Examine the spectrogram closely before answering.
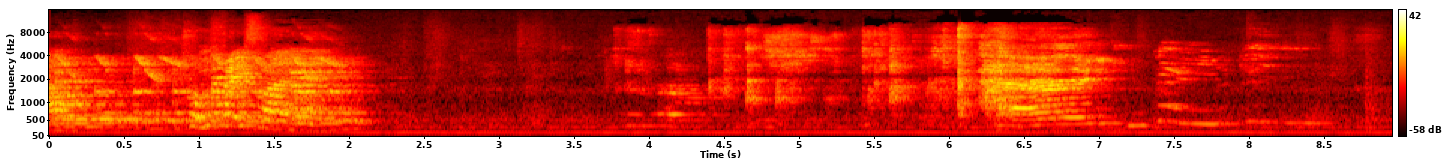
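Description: A young woman's voice sings and talks nearby, loud at first and then quieter.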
